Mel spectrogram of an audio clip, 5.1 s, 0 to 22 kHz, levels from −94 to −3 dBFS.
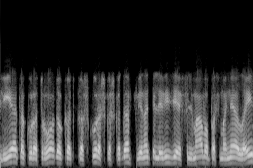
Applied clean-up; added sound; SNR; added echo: none; none; none; none.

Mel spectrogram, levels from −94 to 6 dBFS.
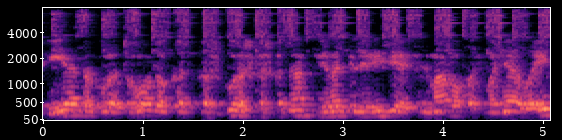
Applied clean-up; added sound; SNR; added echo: classical method WPE with log-MMSE.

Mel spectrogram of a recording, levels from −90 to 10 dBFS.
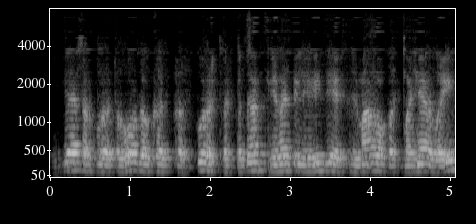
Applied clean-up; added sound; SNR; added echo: neural mask model DeepFilterNet 3.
